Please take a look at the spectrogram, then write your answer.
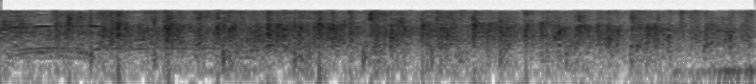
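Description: An audience aboard a boat breaks into steady, dense applause, many hands clapping at once in a continuous wash of sound that holds at an even, fairly loud level throughout.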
